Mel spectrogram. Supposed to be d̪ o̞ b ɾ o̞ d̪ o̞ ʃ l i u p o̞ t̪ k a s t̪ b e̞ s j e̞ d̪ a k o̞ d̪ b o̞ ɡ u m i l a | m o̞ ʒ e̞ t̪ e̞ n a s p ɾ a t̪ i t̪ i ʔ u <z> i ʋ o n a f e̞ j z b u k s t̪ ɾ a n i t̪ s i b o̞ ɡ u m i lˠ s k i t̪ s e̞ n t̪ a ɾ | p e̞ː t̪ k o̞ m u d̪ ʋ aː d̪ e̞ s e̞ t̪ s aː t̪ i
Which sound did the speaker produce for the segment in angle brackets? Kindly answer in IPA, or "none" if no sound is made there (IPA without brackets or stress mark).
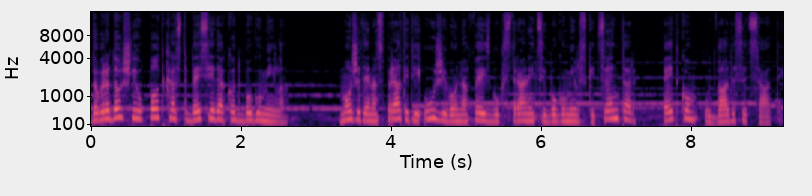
ʒ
